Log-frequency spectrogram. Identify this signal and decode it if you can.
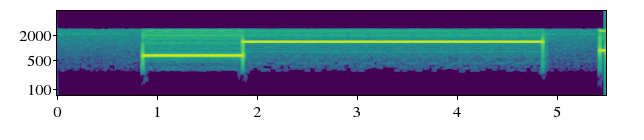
Two-tone page, heard as a one-second tone, then a three-second tone, about 670 then 1430 Hz. It is heard from 0.9 to 4.9 s.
